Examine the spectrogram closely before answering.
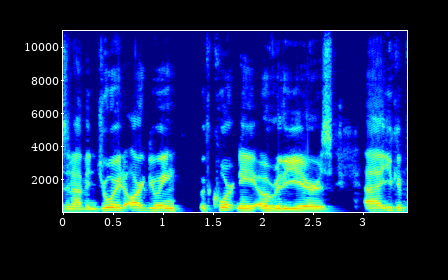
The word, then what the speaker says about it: Courtenay: It is pronounced Courtenay, but it's spelled like Courtenay.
